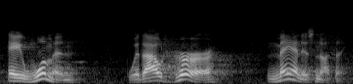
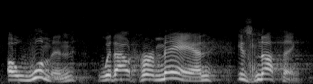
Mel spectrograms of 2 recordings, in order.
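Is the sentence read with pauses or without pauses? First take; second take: with pauses; without pauses. First: It is read with a couple of pauses. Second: It is read straight through without pauses.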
